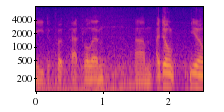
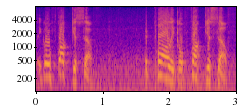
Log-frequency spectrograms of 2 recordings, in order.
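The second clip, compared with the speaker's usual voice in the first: high, loud mock mobster snarl; Goodfellas gangster; 12 semitones higher, 6 dB louder than usual. Telling Paulie off like a Goodfellas mobster, loud hammed-up gangster voice. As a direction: bark it like a wiseguy telling off Paulie. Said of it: "it sounds like I could be in Goodfellas".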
